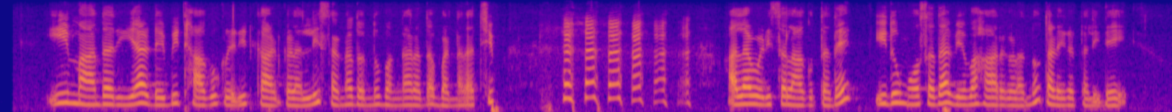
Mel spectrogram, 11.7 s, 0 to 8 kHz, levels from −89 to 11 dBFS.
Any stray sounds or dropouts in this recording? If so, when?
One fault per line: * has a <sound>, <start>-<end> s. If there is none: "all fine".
* has a laugh, 5.4-6.9 s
